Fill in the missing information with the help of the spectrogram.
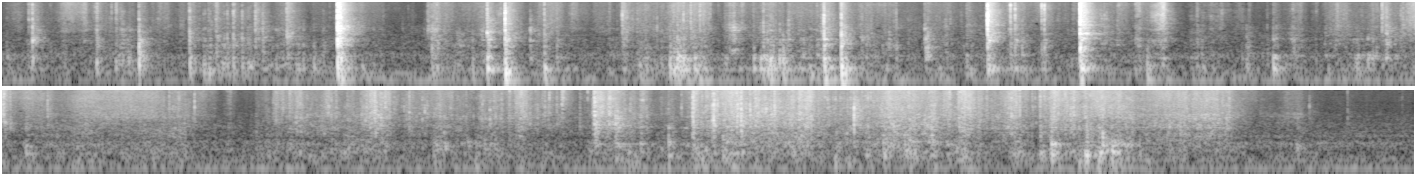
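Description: A cardboard box with bubble wrap and plastic packaging being handled and rummaged through: crinkling and rustling with scattered sharp taps and knocks. A longer, denser stretch of crinkling comes about three quarters of the way through.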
